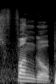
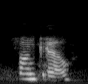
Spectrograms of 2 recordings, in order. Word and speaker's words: Funko: The only thing on that kid's mind is Fungo Pops. That's it. Am I saying it right, Fungo or Funko? – Funko.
